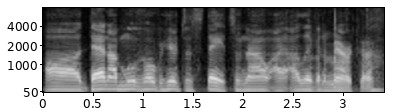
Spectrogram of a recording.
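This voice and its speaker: A young man from Vietnam chatting with live-stream viewers, excitable and rambling, with many restarts and fillers. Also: mid-range voice, quick pace, no echo. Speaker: channel host streaming live. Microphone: phone.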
